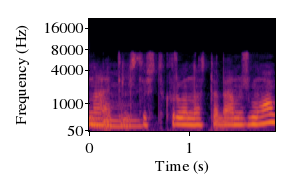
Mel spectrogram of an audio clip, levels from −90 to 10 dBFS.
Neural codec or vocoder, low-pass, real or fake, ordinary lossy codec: vocoder, 44.1 kHz, 128 mel bands, Pupu-Vocoder; 7.2 kHz; fake; Opus, 64 kbps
